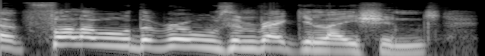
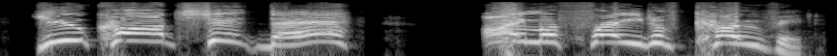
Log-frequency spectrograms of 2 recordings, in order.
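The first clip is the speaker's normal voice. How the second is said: shrill, high-pitched shout; 6 semitones higher than usual. Retelling how a young girl yelled at an elderly woman, imitating someone shouting. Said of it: "shouted in her face and said".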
